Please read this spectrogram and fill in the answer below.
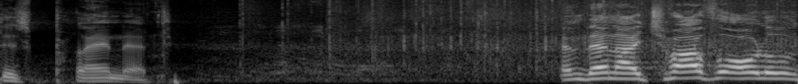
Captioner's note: applause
